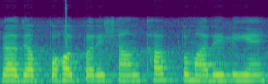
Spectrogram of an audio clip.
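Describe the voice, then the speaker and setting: Woman doing young man, playful, talkative, teasing, audio story, high-pitched. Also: monotone, measured pace, darkish tone, muffled recording, a little hiss or hum, lightly acted. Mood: friendly.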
